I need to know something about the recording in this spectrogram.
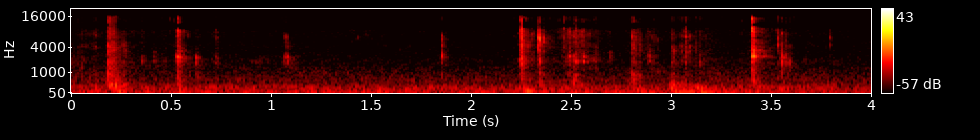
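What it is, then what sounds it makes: Dry bar soap being carved. A metal blade carves slices from the edge of a solid, dry, yellow-and-white striped bar of soap. The cuts come through as short, crisp, bright clicks and scrapes, spaced irregularly over a quiet background. The sharpest snaps land near the middle and toward the end.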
